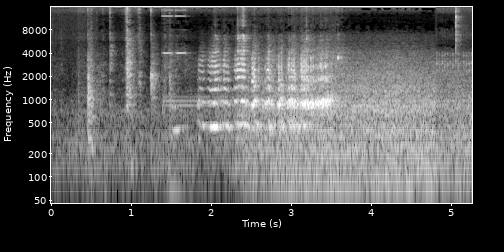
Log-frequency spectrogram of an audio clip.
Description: Our Seville tower fan started squealing because the bushing was spinning in the rubber mount rather than spinning on the shaft.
